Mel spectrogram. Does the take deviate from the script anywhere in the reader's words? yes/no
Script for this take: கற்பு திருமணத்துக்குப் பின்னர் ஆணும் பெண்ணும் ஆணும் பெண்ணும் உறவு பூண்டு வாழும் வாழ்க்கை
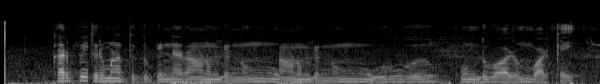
no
